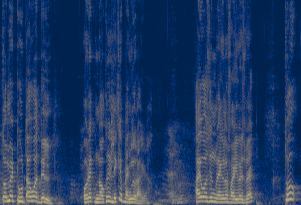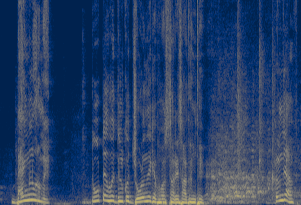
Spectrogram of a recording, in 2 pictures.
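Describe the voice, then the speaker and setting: A young man doing stand-up comedy, telling an animated, conversational story with asides to the audience on a stage. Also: sits high, a little slow, long pauses. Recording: live show with crowd laughing. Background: audience laughter.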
